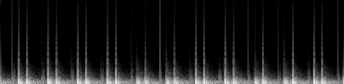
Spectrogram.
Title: Various Fast Heartbeat Sound Effects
